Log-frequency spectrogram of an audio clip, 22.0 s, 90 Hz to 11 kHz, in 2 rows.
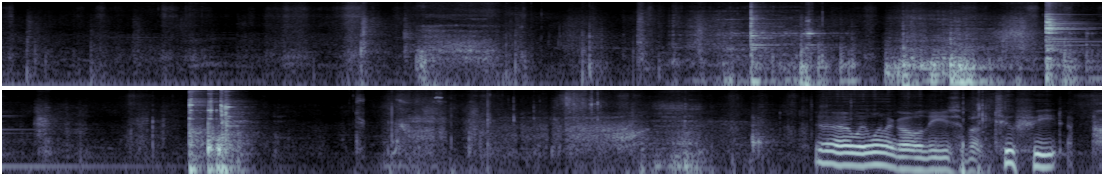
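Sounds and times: metal parts clanking on workbench: 12.9s - 13.6s.

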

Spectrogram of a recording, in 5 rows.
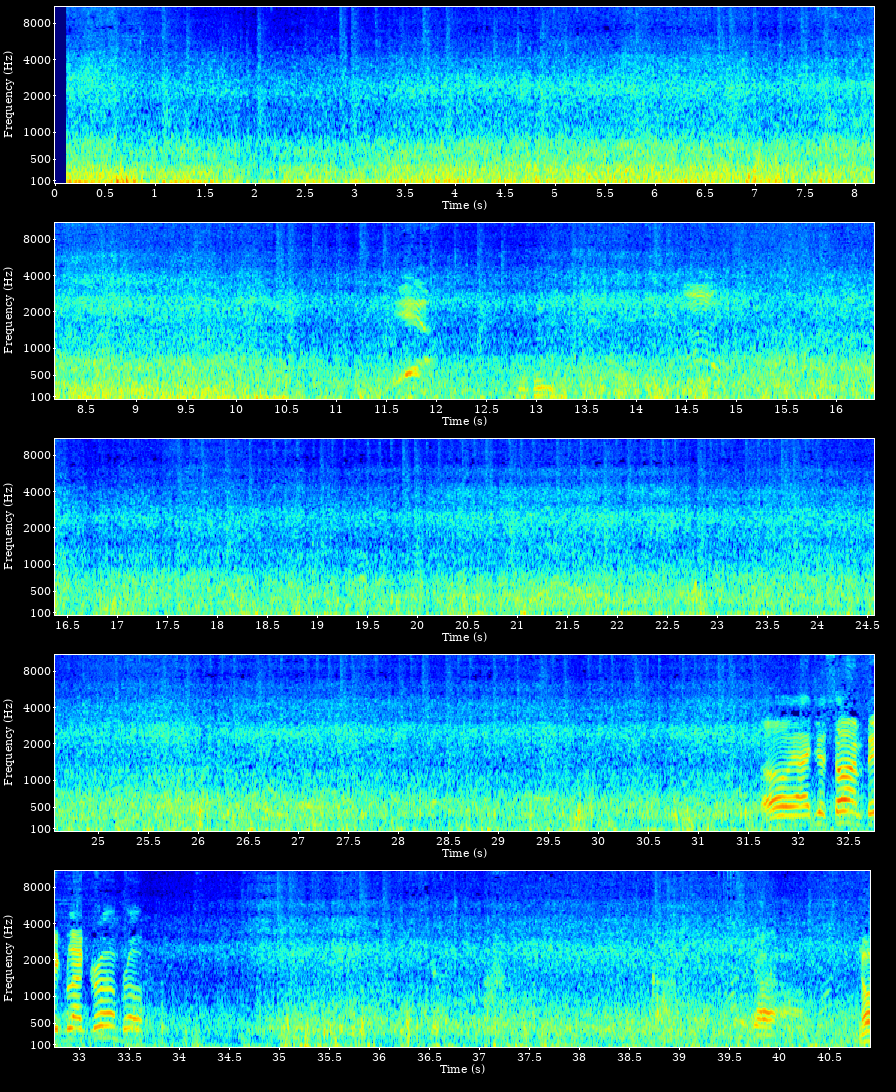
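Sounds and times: surf breaking against rocks: 0.1s - 40.9s
wind buffeting microphone: 0.1s - 40.9s.

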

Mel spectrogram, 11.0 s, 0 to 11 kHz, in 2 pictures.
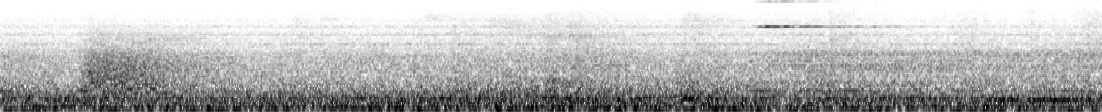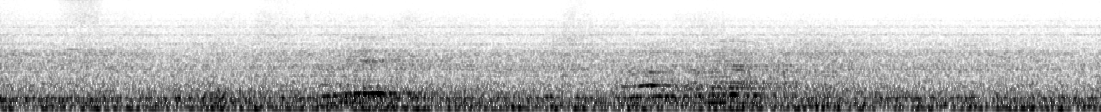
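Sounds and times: low rumble and hum: 0.0s - 11.0s.

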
